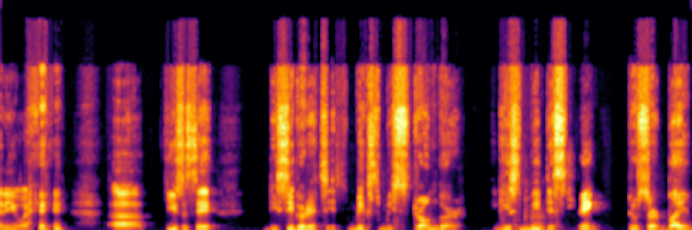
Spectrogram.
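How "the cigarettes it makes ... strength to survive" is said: put-on Filipino-accented English. Speaker quotes what a chain-smoking grandparent used to say; Filipino accent. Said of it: "That's my Filipino accent for everybody".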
